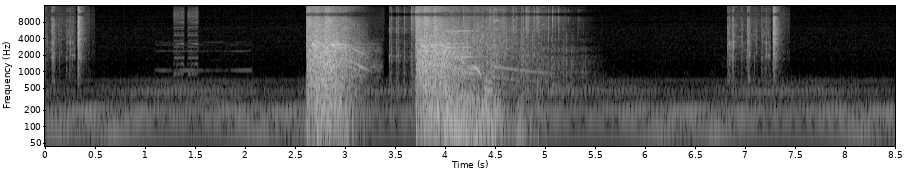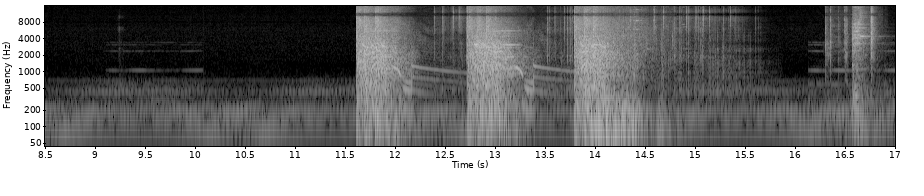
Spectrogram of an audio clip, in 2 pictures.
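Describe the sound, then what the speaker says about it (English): Firearm shots at a dummy robot in System Shock 2, several loud, booming gunshots in two groups over a steady electronic ambient hum, close and heavy. "take a shot at the dummy robot by pressing the fire button when in shoot mode"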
